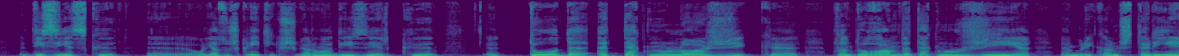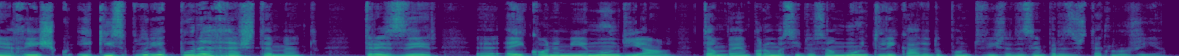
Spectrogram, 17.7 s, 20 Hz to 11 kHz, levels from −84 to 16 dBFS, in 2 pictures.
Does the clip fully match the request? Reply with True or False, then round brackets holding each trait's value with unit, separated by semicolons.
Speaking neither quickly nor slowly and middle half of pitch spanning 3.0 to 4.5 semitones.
False (155 wpm; 5.3 semitones)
